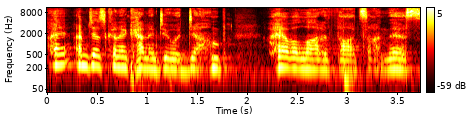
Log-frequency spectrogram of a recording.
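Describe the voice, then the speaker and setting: Over noticeable background noise and with audible room echo, a woman talks at a moderate pace and medium pitch. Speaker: city council member. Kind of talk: council meeting discussion.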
